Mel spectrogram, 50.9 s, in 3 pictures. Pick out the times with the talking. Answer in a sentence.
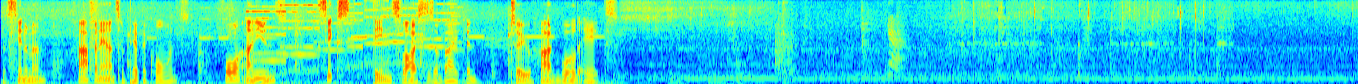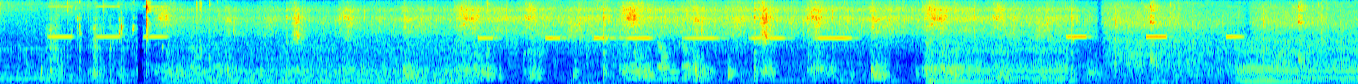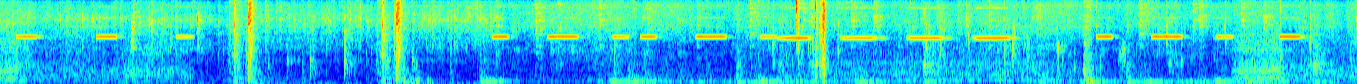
You can hear the talking from 0.0 to 7.7 s.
